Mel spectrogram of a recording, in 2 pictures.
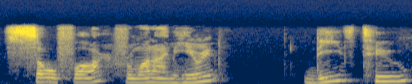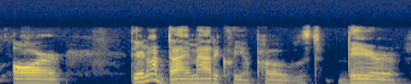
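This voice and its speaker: A man's voice: a little high, a little mellow, muffled recording. Rambling young man. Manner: rambling, halting, full of fillers and restarts. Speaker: reaction video host. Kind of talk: casual chat.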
